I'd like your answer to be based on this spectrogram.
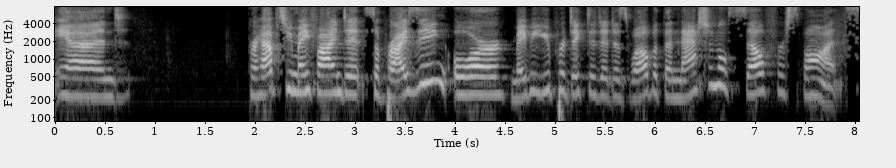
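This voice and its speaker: With an Alabama accent, a woman speaks in a high, bright, sharp tone with lively intonation. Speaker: census partnership specialist. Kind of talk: presentation at county meeting.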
